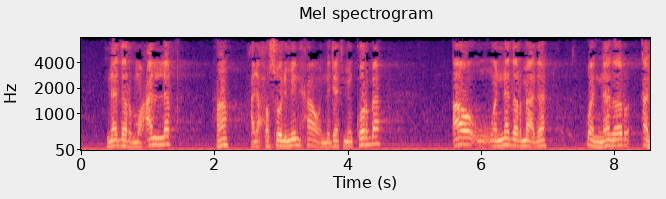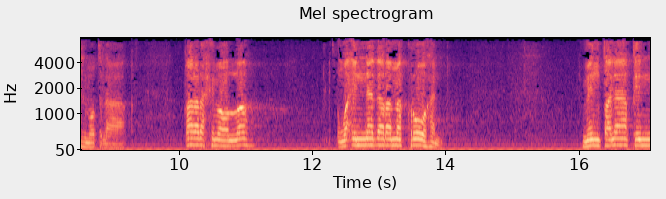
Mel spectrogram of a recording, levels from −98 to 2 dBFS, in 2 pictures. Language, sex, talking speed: Arabic, male, 75 wpm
